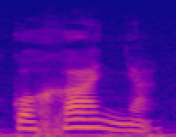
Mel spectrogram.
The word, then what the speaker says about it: кохання: завдання зібрання навчання тощо лайфхак яке слово з наголошеним Ання Ви точно знаєте Так це милий приємне кожному слово кохання тож можемо орієнтуватися на це слово зафіксувавши наголос у іменниках на Аня а можемо скористатися ось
